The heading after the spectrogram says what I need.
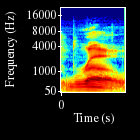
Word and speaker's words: rho: is in peach pro er as in rod but notice in both the capital and lower case row looks like the english letter p but it's rho is in rod sigma as in study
